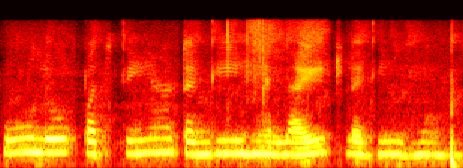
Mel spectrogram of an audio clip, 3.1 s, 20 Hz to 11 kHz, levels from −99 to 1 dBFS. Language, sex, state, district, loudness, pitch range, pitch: Hindi, female, Chhattisgarh, Rajnandgaon, -16 LUFS, 210-235 Hz, 220 Hz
